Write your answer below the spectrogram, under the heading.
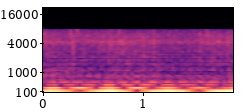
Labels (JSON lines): {"label": "anthrophony, boat engine", "recorder": "SoundTrap 500"}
